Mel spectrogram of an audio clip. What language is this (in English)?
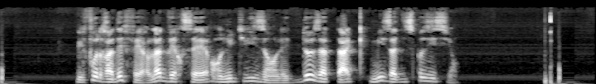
French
